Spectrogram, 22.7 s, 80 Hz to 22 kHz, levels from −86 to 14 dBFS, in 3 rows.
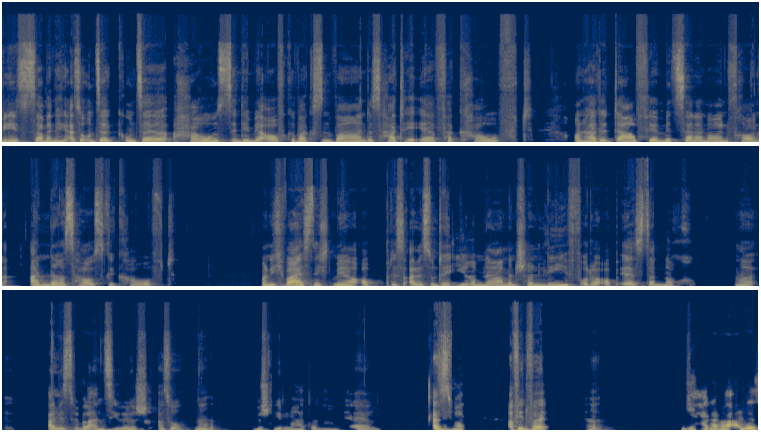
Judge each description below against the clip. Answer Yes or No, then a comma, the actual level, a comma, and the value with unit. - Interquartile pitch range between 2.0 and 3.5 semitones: Yes, average, 2.9 semitones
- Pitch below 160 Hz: No, high, 200 Hz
